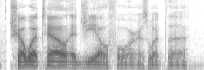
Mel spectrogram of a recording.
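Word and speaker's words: Chiwetel: Choatel edg4 is what the pronunciation thing says.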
